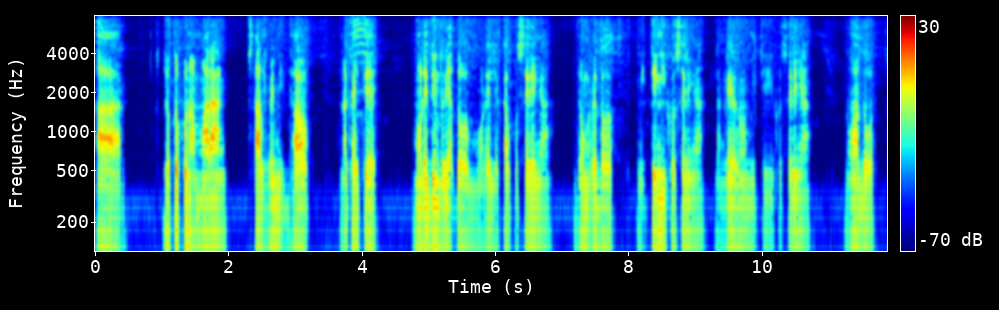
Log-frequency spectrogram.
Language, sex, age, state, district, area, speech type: Santali, male, 60+, Jharkhand, Bokaro, rural, spontaneous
